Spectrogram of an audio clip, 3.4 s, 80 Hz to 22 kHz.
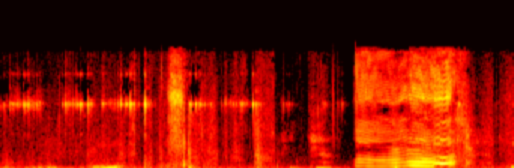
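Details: An elderly female Pomeranian of about 13–14 years, who never learned to bark, greets her returning owner with a wavering, cat-like meowing cry.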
